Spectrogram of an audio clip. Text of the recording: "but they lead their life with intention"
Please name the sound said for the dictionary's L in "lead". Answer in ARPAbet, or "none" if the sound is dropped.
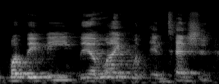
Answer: N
